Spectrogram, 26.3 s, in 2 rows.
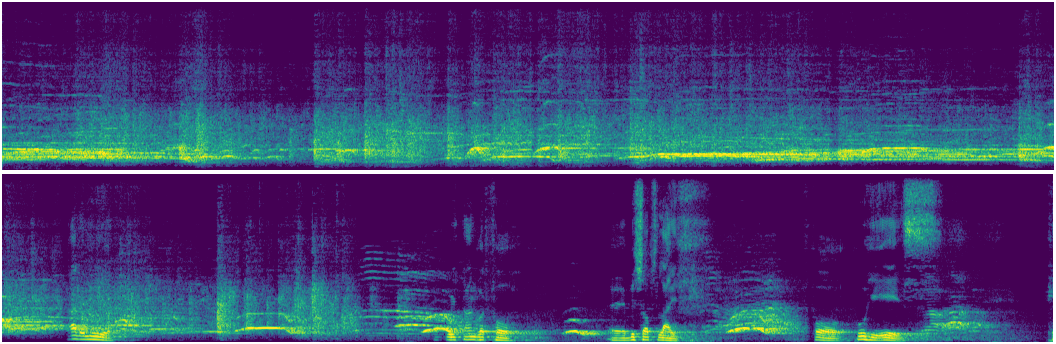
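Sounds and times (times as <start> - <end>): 
crowd applauding: 0.0 - 18.5
scattered cheers and voices: 0.0 - 18.9, 22.0 - 23.2
speech: 14.2 - 14.6, 19.0 - 19.7, 20.8 - 21.9, 23.3 - 24.9.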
